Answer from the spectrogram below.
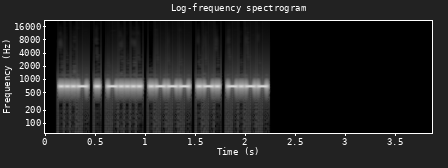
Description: Morse code, heard as a keyed tone, about 40 wpm, 700 Hz. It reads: VE6JRY
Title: DXCC-100 Call Signs - 6 Characters - Repeated 3x - 40wpm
